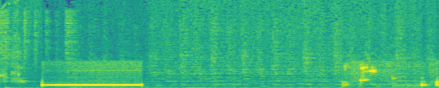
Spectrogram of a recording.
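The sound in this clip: A steady telephone tone sounds on an outgoing call: one even, mid-pitched tone about a second long starts abruptly and cuts off cleanly. A low, busy background follows with a few faint, scattered sounds.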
